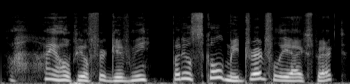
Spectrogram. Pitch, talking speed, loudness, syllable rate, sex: 205 Hz, 205 wpm, -17 LUFS, 7.0 syllables/s, male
